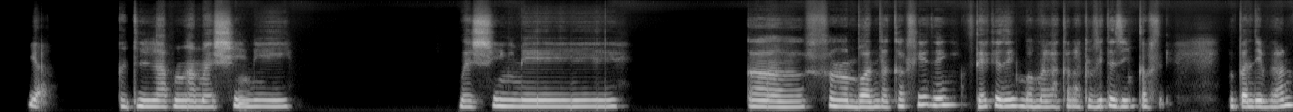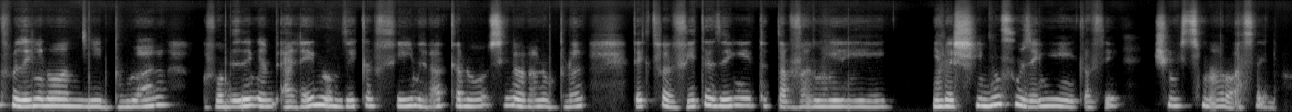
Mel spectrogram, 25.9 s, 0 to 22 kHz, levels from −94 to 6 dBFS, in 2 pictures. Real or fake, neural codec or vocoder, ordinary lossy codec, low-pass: fake; autoencoder, 48 kHz, 32 numbers a frame, DAC-VAE, trained on Japanese speech; none; none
